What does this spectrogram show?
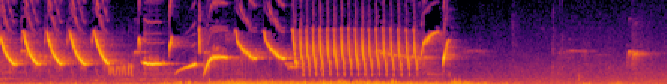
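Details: Panda canary lure song aimed at prompting non-singing canaries to respond: sweeping whistles, rising slurs, a dense buzzy high trill, then the song fades into near silence with faint distant notes.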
